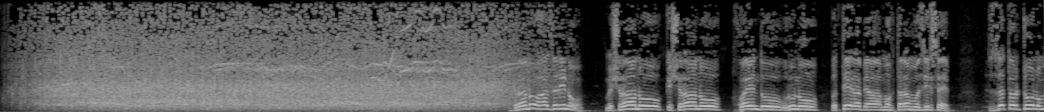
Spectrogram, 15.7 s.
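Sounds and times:
audience applause for an award recipient: 0:00.0 - 0:08.1
speech: 0:07.7 - 0:15.6.

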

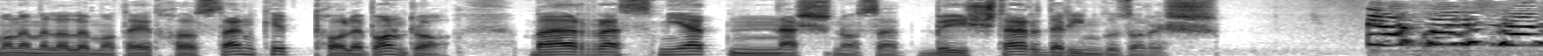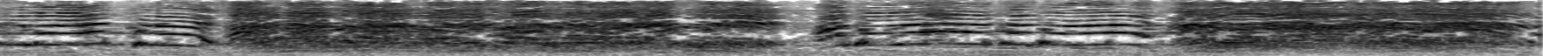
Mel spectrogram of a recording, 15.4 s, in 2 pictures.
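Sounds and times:
speech: 0:00.0 - 0:06.2
Afghan women chanting and shouting at a protest in Islamabad: 0:06.9 - 0:15.4
protest crowd hubbub in Islamabad: 0:07.0 - 0:15.4.

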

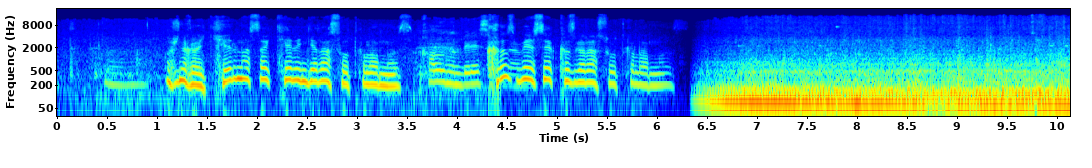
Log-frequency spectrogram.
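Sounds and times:
speech: 0:00.5 - 0:06.2
old Russian UAZ off-road vehicle engine rumbling: 0:06.4 - 0:10.1.

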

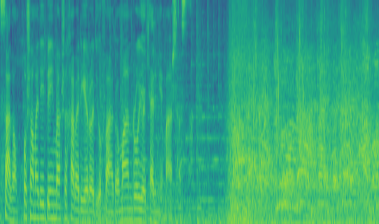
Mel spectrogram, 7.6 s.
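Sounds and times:
speech: 0:00.1 - 0:04.0, 0:04.7 - 0:07.5
large crowd of anti-government protesters chanting in unison: 0:04.5 - 0:07.5.

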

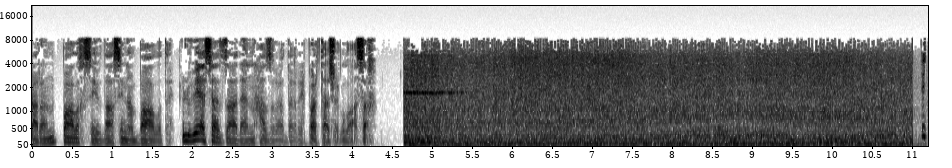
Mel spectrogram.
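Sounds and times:
speech: 0:00.0 - 0:06.4
cars driving past potholes near a bridge: 0:04.6 - 0:11.1.

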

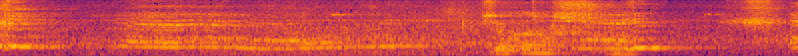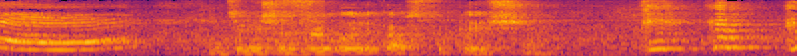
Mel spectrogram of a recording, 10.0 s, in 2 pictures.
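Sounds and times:
little girl crying after a minor burn: 0:00.0 - 0:02.7, 0:03.5 - 0:06.0, 0:09.0 - 0:09.9
speech: 0:03.1 - 0:04.1, 0:06.4 - 0:09.1.

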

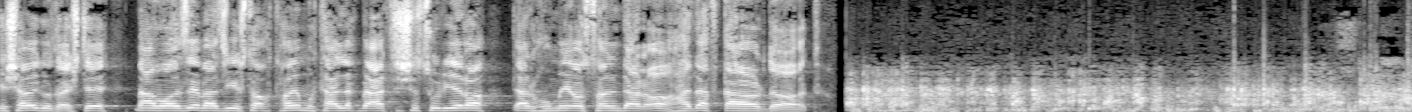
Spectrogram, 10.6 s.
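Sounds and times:
speech: 0:00.0 - 0:06.6
successive explosions at ammunition depot: 0:06.4 - 0:10.5.

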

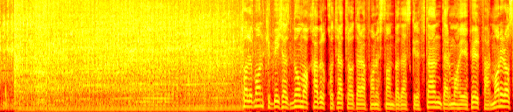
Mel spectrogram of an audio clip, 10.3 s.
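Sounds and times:
tractor engine destroying poppy field: 0:00.0 - 0:06.6
speech: 0:04.9 - 0:10.2.

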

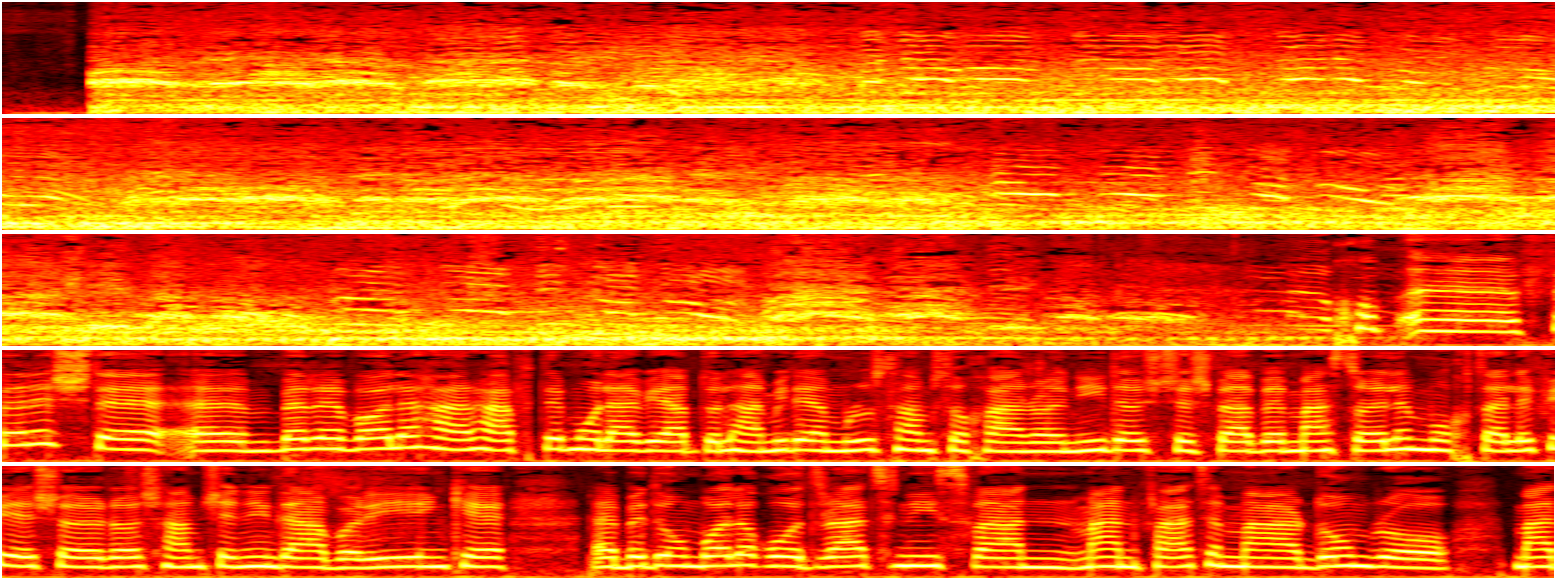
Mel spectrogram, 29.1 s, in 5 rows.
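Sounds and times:
protesters shouting and chanting in the streets of Iranshahr, Iran: 0:00.4 - 0:17.0
speech: 0:16.9 - 0:29.1.

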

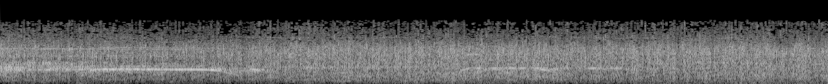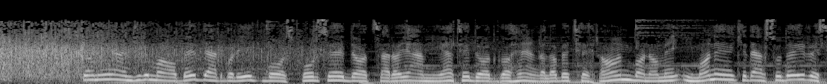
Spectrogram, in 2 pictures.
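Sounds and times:
whistles and cheers: 0:00.0 - 0:06.8
large festival audience applauding: 0:00.0 - 0:11.7
speech: 0:09.1 - 0:16.5.

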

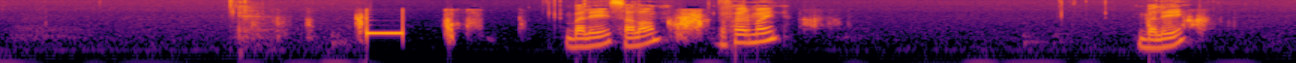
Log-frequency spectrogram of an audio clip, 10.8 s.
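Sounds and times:
phone line beep after a caller's call disconnected: 0:03.1 - 0:03.4
speech: 0:04.7 - 0:06.6, 0:09.5 - 0:10.0.

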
